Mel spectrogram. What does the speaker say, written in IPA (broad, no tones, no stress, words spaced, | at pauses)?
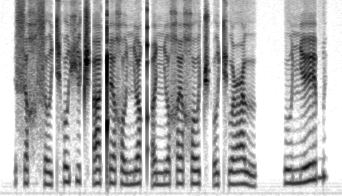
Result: seχsɤ cʰoçɯt͡ʃʼa ǃeχoɲɯ qʼɤɲɯχeχo t͡ʃʼocʰuʕɯ | uɲeb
